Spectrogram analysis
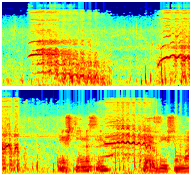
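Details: Neighing horses from a galloping herd: loud whinnies with rising and falling harmonics, the last seconds filled with rapid pulsed snorting or whinnying bursts.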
